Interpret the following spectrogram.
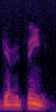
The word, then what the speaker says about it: Gerizim: A temple was built by the Samaritans on Mount Gerizim, sometimes pronounced Gerizim.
